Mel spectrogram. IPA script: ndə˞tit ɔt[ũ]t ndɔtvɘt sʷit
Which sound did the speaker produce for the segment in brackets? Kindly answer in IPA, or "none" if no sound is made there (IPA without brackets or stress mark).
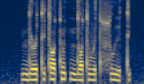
ũ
